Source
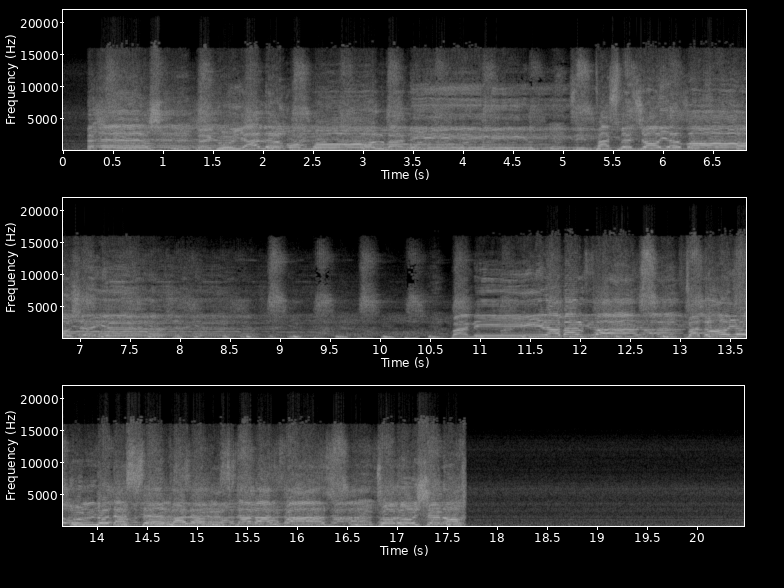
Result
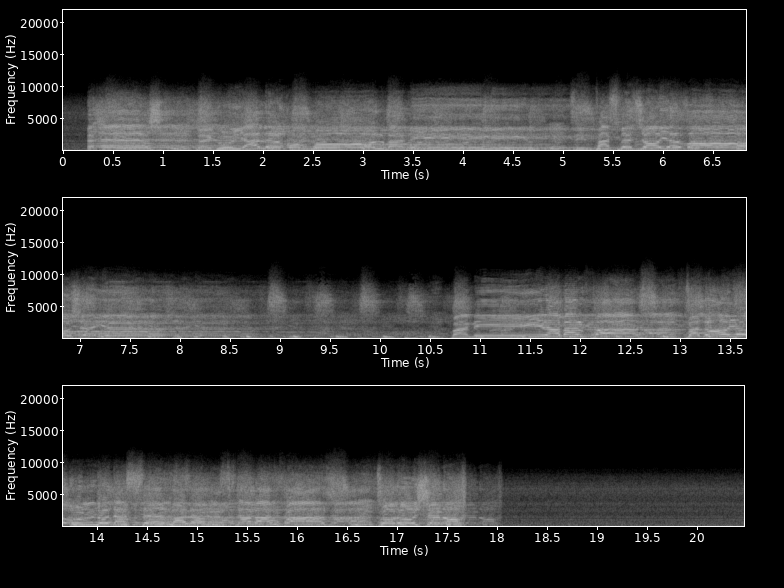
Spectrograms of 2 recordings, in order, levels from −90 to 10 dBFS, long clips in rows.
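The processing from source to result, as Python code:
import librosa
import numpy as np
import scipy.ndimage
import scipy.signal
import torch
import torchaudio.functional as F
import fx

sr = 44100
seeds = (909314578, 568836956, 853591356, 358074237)

p1 = scipy.signal.sosfilt(scipy.signal.butter(8, 7700.0, 'lowpass', fs=sr, output='sos'), x)
p2 = p1 + fx.echo_single(p1, sr, ms=363, db=-14.5, dry=0)
y = p2 * librosa.db_to_amplitude(4.0)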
